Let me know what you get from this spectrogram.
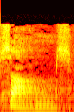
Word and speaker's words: Psalms: I want you to turn with me to the book of Psalms. If Mr. Paisley was here, I think he'd pronounce Psalms a little differently. However, I have to tell him that I'm pronouncing it correctly.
